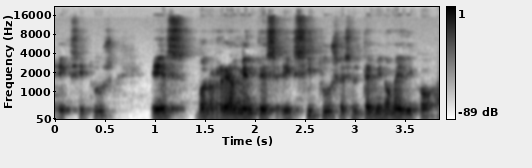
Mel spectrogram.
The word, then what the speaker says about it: Éxitus: es, bueno, realmente es exitus, es el término médico. Aquí, como palabra llana pronunciada, lo hemos puesto con tilde en la pronunciación. Sí, porque no lo lleva, además.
